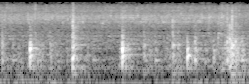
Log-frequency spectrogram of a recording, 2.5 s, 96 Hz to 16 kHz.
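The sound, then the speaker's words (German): About 120 grams of diced bacon and onions sizzle in margarine in a pan with a steady, soft hiss, broken by about six sharp scraping strokes as the food is stirred at an uneven rhythm. No one speaks. “den angehen lassen, weil ihr gerade hört und dann den Wirsing drauf.”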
